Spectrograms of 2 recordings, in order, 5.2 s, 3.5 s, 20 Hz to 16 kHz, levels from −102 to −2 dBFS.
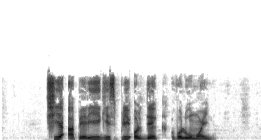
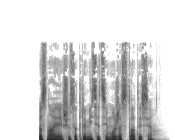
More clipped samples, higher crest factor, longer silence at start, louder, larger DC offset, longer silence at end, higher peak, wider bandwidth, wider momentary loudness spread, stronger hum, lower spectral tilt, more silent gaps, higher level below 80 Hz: neither; about the same, 18 dB vs 18 dB; first, 0.95 s vs 0.8 s; first, -16 LUFS vs -24 LUFS; neither; first, 1.05 s vs 0.4 s; first, 0 dBFS vs -6 dBFS; second, 7.8 kHz vs 11.5 kHz; about the same, 10 LU vs 9 LU; neither; second, -2.5 dB/octave vs -6 dB/octave; neither; second, -62 dBFS vs -52 dBFS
